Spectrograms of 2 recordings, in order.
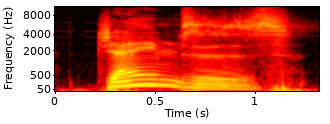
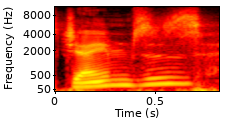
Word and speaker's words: James's: do we pronounce it so in this case s equals is that is James's house okay look at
